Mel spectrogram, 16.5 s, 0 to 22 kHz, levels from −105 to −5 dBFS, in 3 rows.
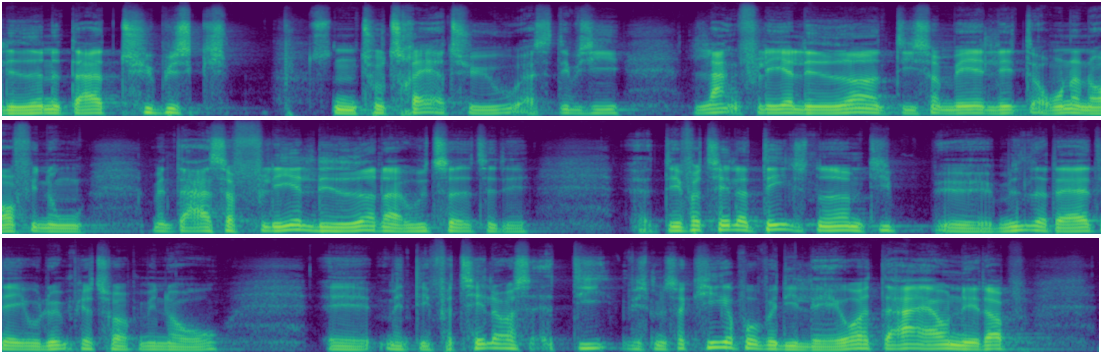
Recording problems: abrupt cut into speech; at the start

